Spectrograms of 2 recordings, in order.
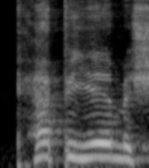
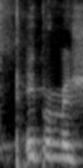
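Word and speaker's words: papier-mâché: to though um Seinfeld he's like happier mache it's paper mache you're so pumpus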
